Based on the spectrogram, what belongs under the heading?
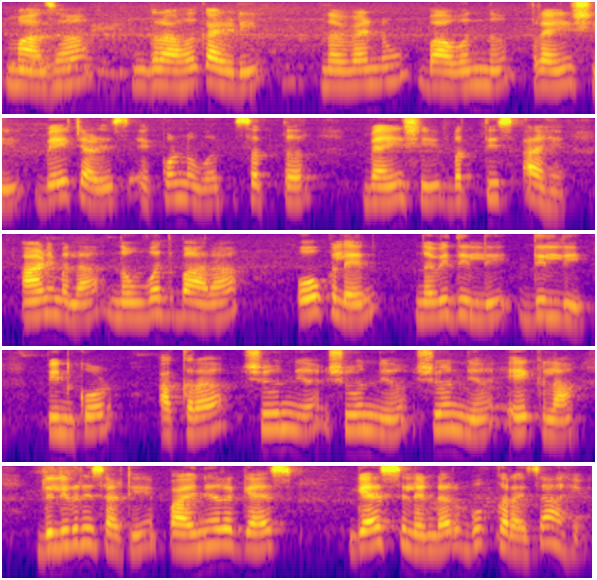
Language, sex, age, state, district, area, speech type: Marathi, female, 60+, Maharashtra, Kolhapur, urban, read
